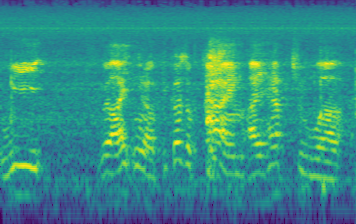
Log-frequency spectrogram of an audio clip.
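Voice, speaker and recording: Spoken with a Korean accent at a fairly slow pace, the voice has lively intonation, with audible room echo and noticeable background noise. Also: man. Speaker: chemical engineer. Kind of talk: conference talk. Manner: halting, many fillers.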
